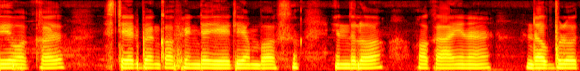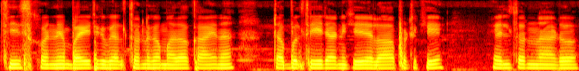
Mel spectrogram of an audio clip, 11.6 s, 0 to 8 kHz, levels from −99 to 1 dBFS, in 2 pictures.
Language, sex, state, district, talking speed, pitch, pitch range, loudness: Telugu, male, Andhra Pradesh, Srikakulam, 100 wpm, 150 Hz, 145-155 Hz, -21 LUFS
